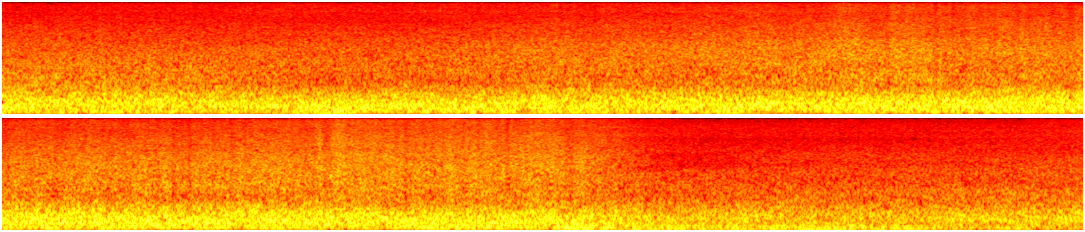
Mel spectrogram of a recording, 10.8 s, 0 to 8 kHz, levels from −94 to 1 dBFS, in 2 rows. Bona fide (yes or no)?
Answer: yes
